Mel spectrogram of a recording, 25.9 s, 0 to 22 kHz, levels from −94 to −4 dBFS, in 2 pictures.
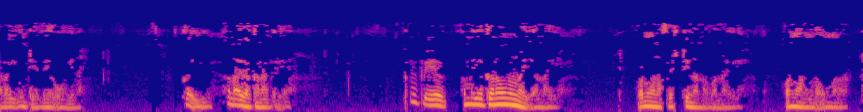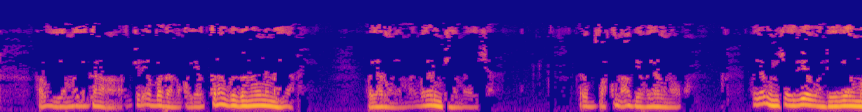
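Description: Throughout the speech, heavy codec damage is audible: nothing is present above 10.4 kHz, and weak spectral detail flickers in and out between frames, giving a watery, swirly texture with smeared onsets. The likely cause is MP3 compression, consistent with a very low bitrate around 16 kbps.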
